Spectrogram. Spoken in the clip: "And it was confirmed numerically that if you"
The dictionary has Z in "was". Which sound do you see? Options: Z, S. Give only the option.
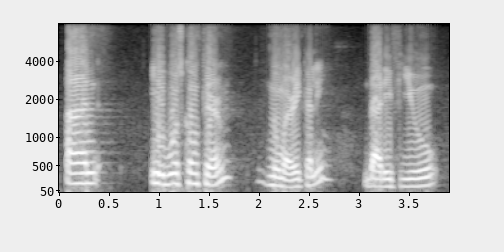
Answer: S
